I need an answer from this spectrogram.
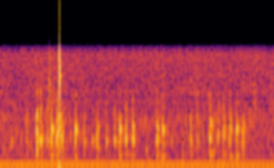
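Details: Male ferrets, hobs hitting puberty, give a rapid run of short clucking bursts, about three to four per second, with a sharp click near the start and a steady low electrical hum underneath throughout.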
